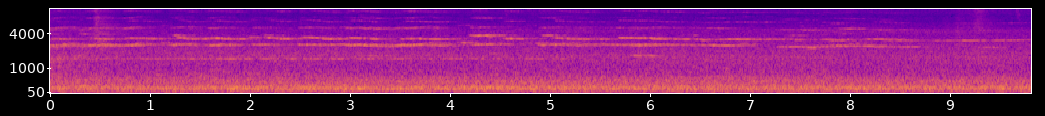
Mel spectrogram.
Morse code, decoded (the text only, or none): none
